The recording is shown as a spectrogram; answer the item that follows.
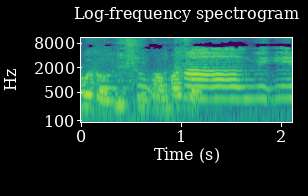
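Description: A young girl's voice: a few quick words, then one long, steady drawn-out note for about the last second.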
